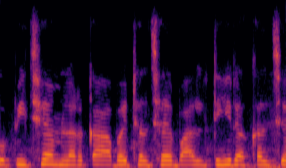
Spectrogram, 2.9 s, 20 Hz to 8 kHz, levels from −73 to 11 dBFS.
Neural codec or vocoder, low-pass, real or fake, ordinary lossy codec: none; 7.2 kHz; real; Opus, 24 kbps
